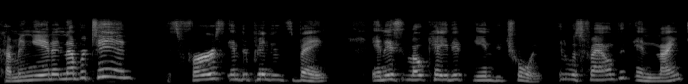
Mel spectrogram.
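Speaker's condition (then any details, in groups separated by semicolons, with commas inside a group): No condition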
